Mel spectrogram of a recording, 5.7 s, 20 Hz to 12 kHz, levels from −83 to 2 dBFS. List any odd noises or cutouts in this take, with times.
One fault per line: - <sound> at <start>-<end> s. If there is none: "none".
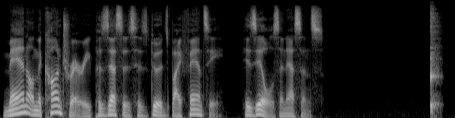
- tap at 5.4-5.6 s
